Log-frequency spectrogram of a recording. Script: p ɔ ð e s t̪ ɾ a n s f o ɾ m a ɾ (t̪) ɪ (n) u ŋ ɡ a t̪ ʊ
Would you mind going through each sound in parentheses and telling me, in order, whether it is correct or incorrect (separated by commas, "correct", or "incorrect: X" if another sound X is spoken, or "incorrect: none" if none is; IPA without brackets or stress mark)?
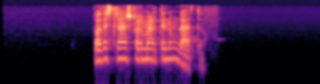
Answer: correct, correct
